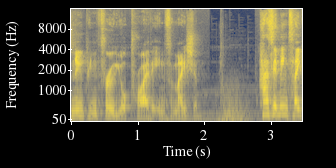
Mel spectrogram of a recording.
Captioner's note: air swooshing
